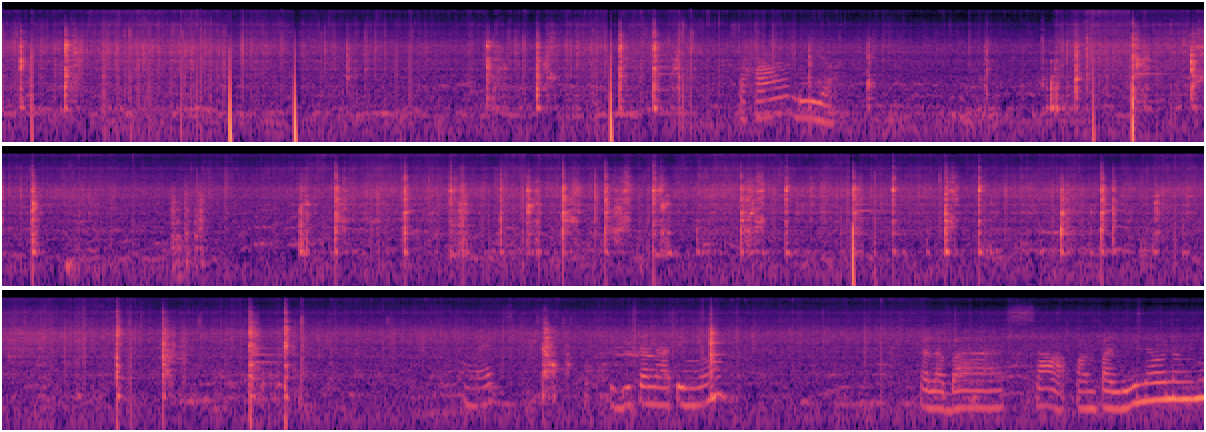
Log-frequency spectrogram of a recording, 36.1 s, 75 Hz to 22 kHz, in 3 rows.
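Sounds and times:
food sizzling in oil: 0:00.0 - 0:36.0
metal spoon scraping wok: 0:04.8 - 0:08.0, 0:10.4 - 0:12.9, 0:15.0 - 0:25.9, 0:29.4 - 0:31.4.

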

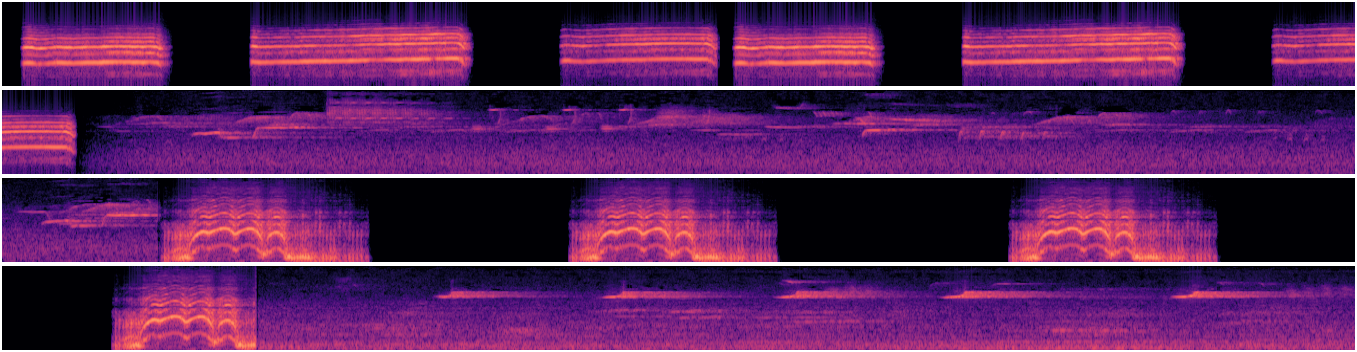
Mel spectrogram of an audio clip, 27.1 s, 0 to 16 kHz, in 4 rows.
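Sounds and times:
small birds chirping: 0:07.2 - 0:14.4, 0:21.6 - 0:27.0
soft outdoor hiss: 0:07.3 - 0:13.8, 0:21.6 - 0:27.0
kestrel whining calls: 0:22.5 - 0:27.0.

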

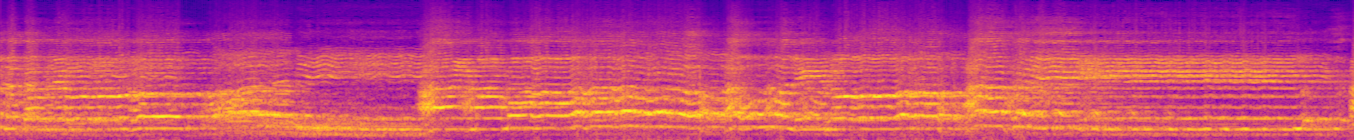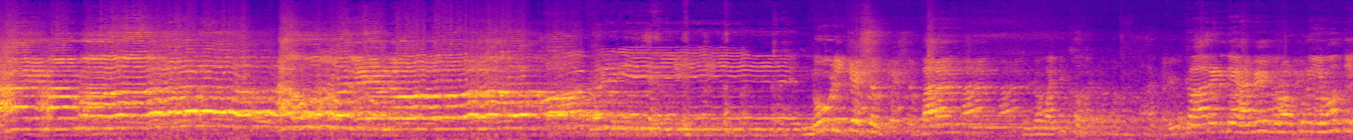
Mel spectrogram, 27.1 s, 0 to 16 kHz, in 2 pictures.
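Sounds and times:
man chanting: 0:00.0 - 0:24.5.

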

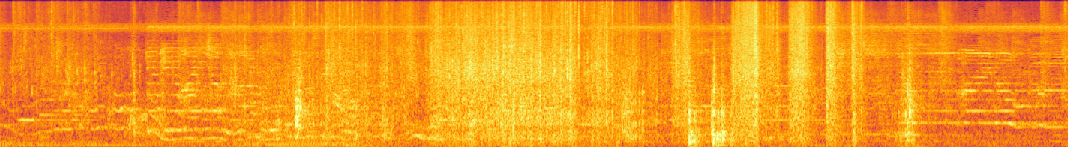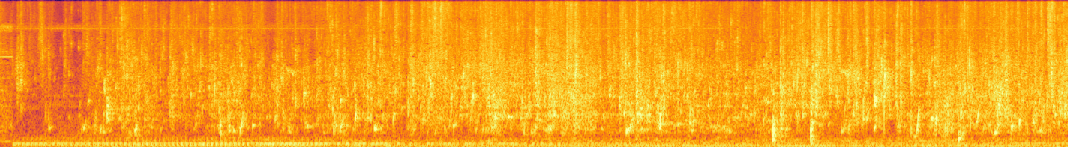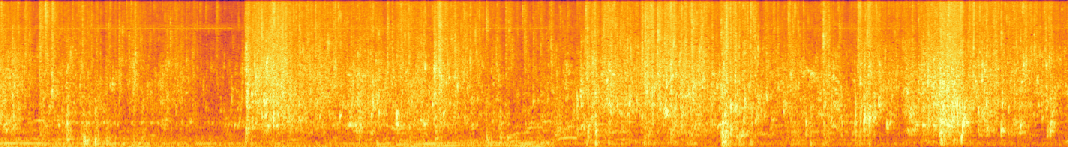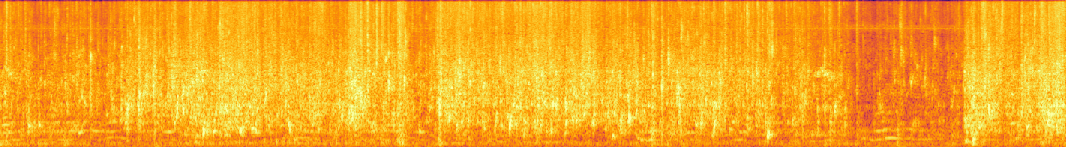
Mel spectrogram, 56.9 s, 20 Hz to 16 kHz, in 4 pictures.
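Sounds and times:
water trickling: 0:00.0 - 0:11.6, 0:14.4 - 0:56.9
fish thrashing and splashing: 0:00.0 - 0:12.2, 0:14.4 - 0:56.9
low steady hum: 0:14.4 - 0:36.3.

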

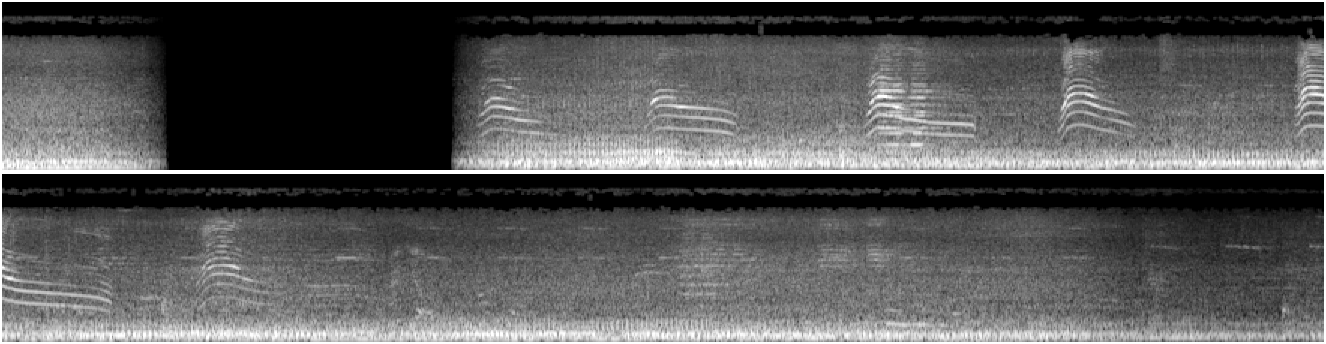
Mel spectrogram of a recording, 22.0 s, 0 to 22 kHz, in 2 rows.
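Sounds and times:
cat meowing: 0:03.9 - 0:04.7, 0:05.3 - 0:06.4, 0:07.1 - 0:09.8, 0:10.7 - 0:14.0.

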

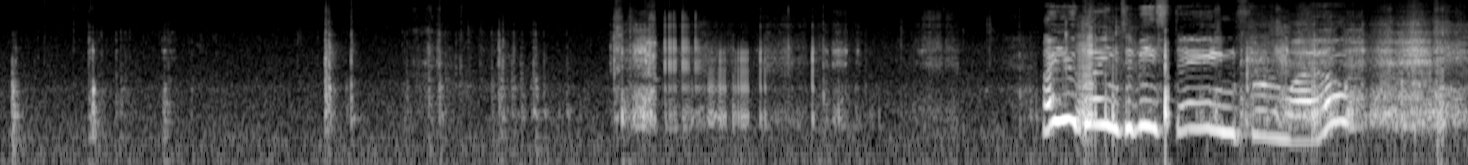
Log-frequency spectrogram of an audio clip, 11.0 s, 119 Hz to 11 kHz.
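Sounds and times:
clatter of handling noise: 0:02.4 - 0:07.2.

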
